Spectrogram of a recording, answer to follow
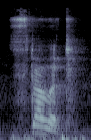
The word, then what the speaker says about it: stellate: And this is how it is pronounced. Stellate.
